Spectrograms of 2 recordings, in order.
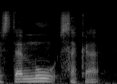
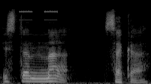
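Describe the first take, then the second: First: A u vowel follows the m sound. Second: An a vowel follows the m sound. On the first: "or istammu-saka" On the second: "It wasn't istamma-saka"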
